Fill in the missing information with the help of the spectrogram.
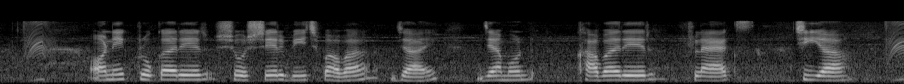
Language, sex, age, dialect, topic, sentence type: Bengali, female, 25-30, Standard Colloquial, agriculture, statement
